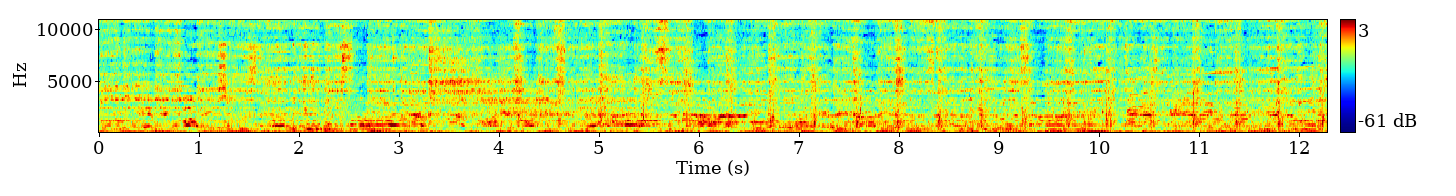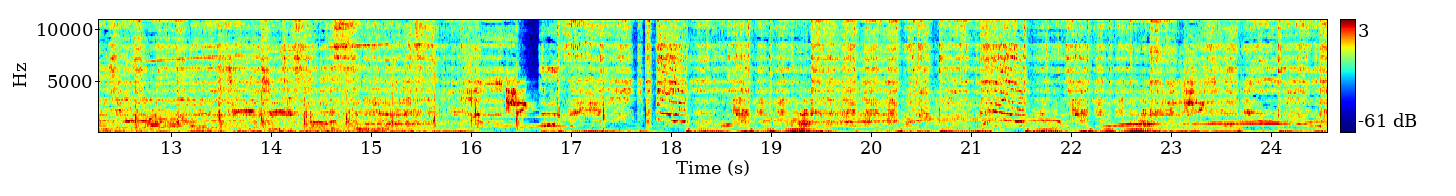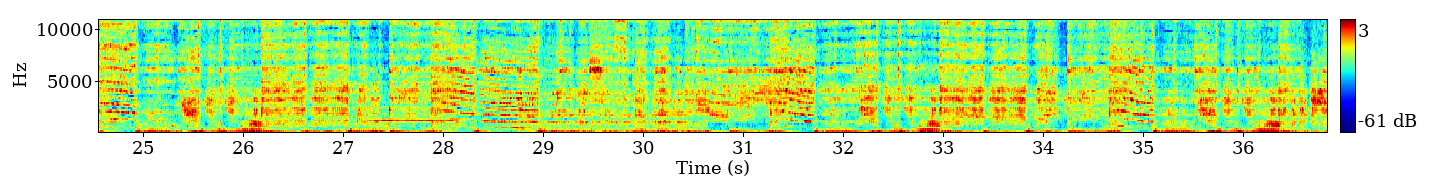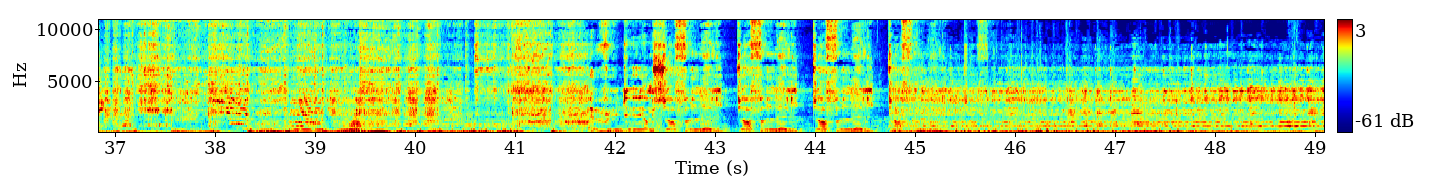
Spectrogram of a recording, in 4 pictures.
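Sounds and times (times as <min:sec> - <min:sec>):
bass-heavy electronic beat: 0:00.0 - 0:49.0.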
